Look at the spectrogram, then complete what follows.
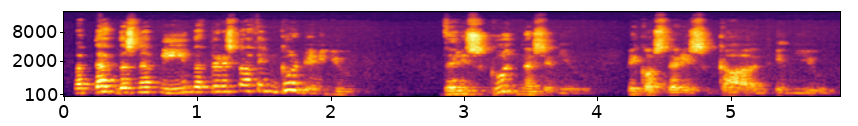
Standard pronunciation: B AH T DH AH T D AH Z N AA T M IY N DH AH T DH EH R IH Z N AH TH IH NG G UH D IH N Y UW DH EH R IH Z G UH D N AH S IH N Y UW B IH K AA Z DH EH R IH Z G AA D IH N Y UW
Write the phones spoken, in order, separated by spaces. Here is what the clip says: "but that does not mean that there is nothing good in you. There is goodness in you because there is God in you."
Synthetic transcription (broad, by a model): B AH T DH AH T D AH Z N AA T M IY N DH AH T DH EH R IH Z N AH TH IH NG G UH D IH N Y UW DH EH R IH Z G UH D N AH S IH N Y UW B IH K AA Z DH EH R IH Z G AA D IH N Y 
